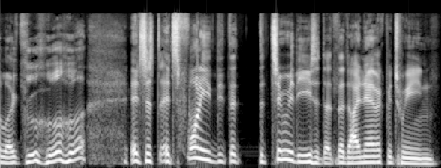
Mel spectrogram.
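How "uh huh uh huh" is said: higher, put-on mocking uh-huh; mocking mimicry. Host imitating the man mocking the woman, mocking echo. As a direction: mimic her uh-huhs in a silly raised voice. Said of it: "he, like, mocks her".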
